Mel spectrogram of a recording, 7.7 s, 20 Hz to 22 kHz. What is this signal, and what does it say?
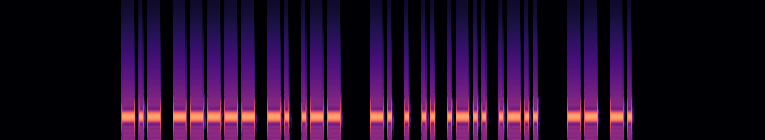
Morse code, heard as a keyed tone, about 28 wpm, 700 Hz. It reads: K0NW NEILL MN
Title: K1USN SST QSO Practice - 28wpm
